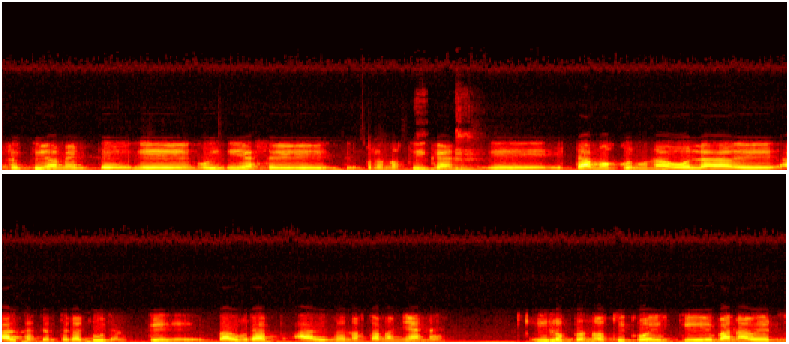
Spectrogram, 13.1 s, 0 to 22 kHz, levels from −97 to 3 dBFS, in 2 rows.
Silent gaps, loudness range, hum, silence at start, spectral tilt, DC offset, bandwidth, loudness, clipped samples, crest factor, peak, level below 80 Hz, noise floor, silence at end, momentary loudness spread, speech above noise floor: none; 5 LU; none; 0 s; -7 dB/octave; under 0.1%; 5.2 kHz; -26 LUFS; under 0.1%; 22 dB; -4 dBFS; -44 dBFS; -46 dBFS; 0 s; 11 LU; 20 dB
